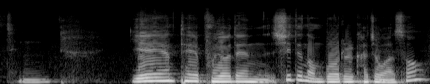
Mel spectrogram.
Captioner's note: speaking korean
